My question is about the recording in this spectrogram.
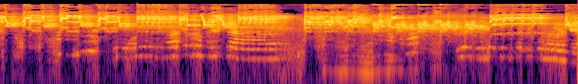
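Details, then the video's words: A long-tailed shrike, recorded as a lure to prompt other shrikes to answer, sings a dense, loud run of harsh squawks mixed with rapid mimicked chirps and whistles, pitched high and delivered without pause. "SEKALI PANCINGAN CENDET APAPUN💯%PASTI NYAUT DAN IKUT BONGKAR MATERI FULL ISIAN MEWAH"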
